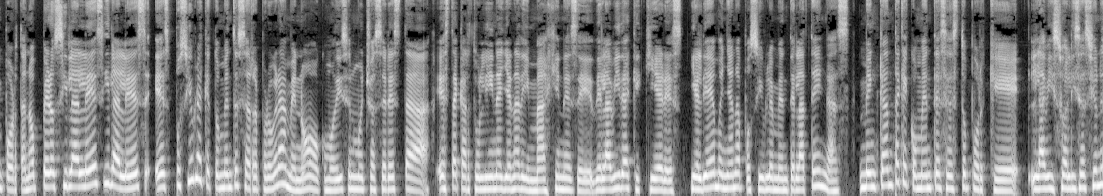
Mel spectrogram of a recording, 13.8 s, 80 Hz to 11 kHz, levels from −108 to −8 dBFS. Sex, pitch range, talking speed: female, 190-245 Hz, 215 wpm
